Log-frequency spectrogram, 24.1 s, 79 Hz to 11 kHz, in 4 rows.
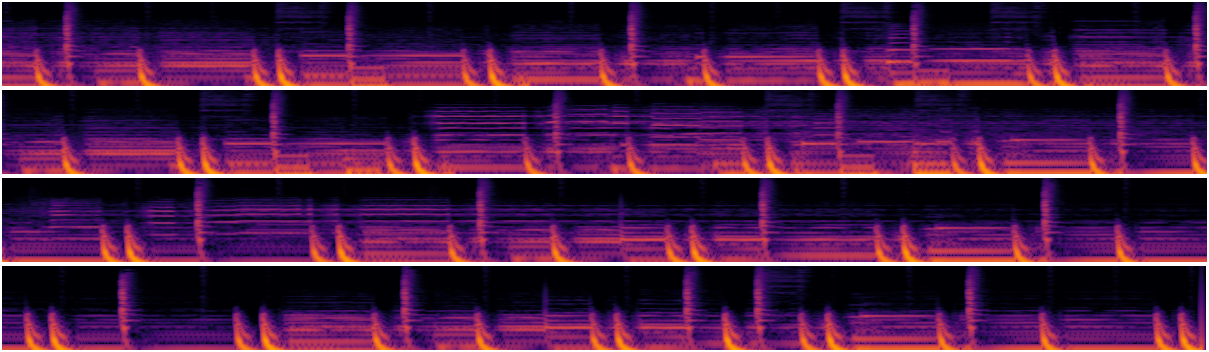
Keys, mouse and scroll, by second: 1.8 click, 2.0 click, 2.8 scroll up 1, 3.1 click, 3.2 ctrl+z, 3.8 click, 5.1 click, 5.8 shift+r, 6.1 shift+r, 6.2 scroll down 4, 6.3 middle click, 6.8 ctrl+KP_Add, 6.9 ctrl+KP_Add, 7.2 ctrl+KP_Add, 7.7 middle click, 8.0 ctrl+r, 9.2 click, 9.3 ctrl+KP_Add, 9.4 ctrl+KP_Add, 9.6 middle click, 9.7 g, 10.7 click, 10.9 g, 11.1 middle click, 11.3 Tab, 11.6-12.1 scroll up 4, 11.6 middle click, 11.8 Tab, 11.9 middle click, 12.1 click, 12.6 click, 12.9 Delete, 13.5 middle click, 13.6-13.9 scroll up 1, 13.9 click, 14.4 click, 14.6 s, 15.5 ctrl+r, 16.1 middle click, 16.2 ctrl+r, 16.5 scroll down 2, 16.7 click, 16.9 g, 17.5 middle click, 17.6 Tab, 17.8 right click, 17.9 scroll down 3, 17.9 middle click, 18.2 click, 18.3 middle click, 18.5 scroll up 3, 18.6 middle click, 18.7 alt+click, 18.8 s, 22.5-23.8 middle drag.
